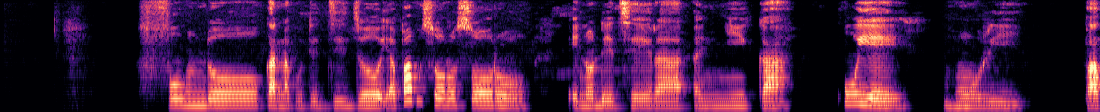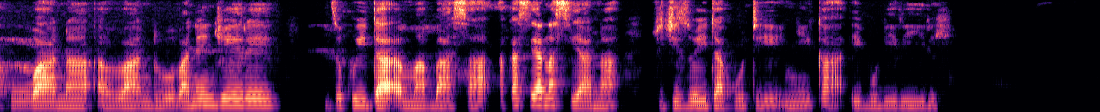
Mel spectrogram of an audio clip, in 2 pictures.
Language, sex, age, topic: Ndau, female, 36-49, education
